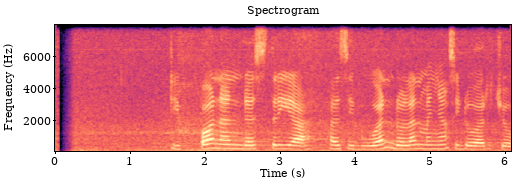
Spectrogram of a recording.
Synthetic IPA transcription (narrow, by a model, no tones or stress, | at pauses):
d̥ipɔnandast̪ɾiahasibuandolanməɲaŋsidoard͡ʒo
